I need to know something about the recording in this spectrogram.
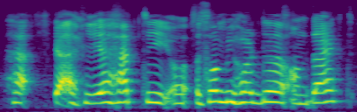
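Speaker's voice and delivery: loud, broad Flemish dialect read. Shown as a demonstration. Showing viewers his Flemish dialect, loud and broad. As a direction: say it in thick local Flemish. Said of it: "if I should say that, I'm gonna try to do it in my dialect".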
